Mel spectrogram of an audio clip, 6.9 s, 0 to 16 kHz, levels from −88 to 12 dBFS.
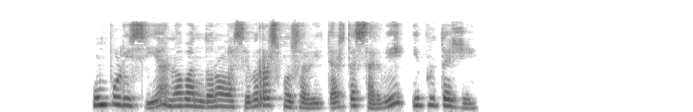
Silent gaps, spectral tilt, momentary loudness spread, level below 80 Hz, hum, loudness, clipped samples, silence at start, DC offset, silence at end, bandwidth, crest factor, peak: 4.06-4.10 s; -3.5 dB/octave; 7 LU; -70 dBFS; none; -27 LUFS; under 0.1%; 0.95 s; under 0.1%; 2.2 s; 8.2 kHz; 18 dB; -12 dBFS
